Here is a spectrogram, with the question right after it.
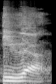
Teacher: اذا جاء نصر اللہ, یا اذا شروع میں حمزہ ہے, اس کو سختی سے پڑھیں گے. اذا, ذال کو نرمی کے ساتھ ادا کریں گے, ذال کے آگے الف مدہ ہے لہذا ایک الف کی مقدار کھینچ کر ادا کریں گے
